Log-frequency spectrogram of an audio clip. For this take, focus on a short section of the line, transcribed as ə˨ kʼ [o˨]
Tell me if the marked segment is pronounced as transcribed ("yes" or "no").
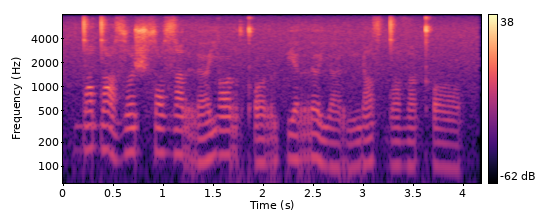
no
